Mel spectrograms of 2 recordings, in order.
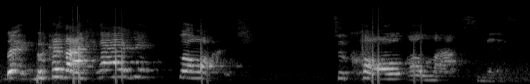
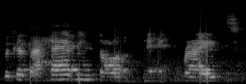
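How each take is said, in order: First: "haven't thought to call a locksmith" spelled out slowly, word by word; slow sarcastic emphasis. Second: Lower, dry sarcasm; sarcastic aside. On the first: Mocking the operator's locksmith advice, slow sarcastic drawl. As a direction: drag it out slowly to mock her. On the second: Mocking the operator's locksmith advice, low sarcastic aside. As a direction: mutter the sarcasm low to the audience. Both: Real, not acted.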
